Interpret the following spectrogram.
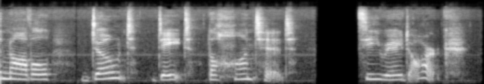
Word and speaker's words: C. Rae D'Arc: Azie dog and yes to say my name it's C Ray dark you don't need to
